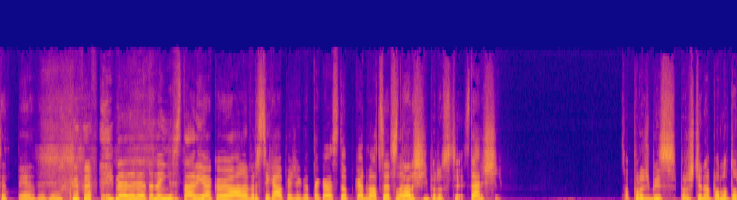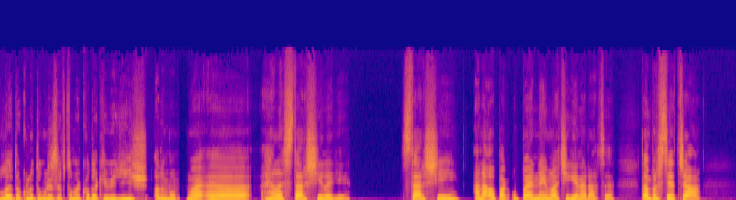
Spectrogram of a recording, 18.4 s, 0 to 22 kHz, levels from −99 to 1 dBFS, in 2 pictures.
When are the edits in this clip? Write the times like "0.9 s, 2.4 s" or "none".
9.8 s, 11.5 s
